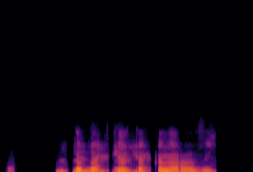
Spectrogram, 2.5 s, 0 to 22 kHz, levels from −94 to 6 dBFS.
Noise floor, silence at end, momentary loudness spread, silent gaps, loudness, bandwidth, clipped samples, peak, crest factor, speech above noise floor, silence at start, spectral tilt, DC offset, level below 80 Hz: -57 dBFS; 0.4 s; 17 LU; none; -33 LUFS; 5.8 kHz; under 0.1%; -14 dBFS; 20 dB; 25 dB; 0.1 s; -10.5 dB/octave; under 0.1%; -66 dBFS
